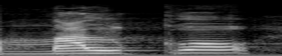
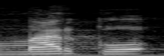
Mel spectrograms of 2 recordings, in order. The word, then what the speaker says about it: Malco: sabemos que se llamaba Malco. Y no estoy pronunciando Marco mal, es que se llamaba Malco con L.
